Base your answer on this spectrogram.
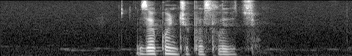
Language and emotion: Russian, neutral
